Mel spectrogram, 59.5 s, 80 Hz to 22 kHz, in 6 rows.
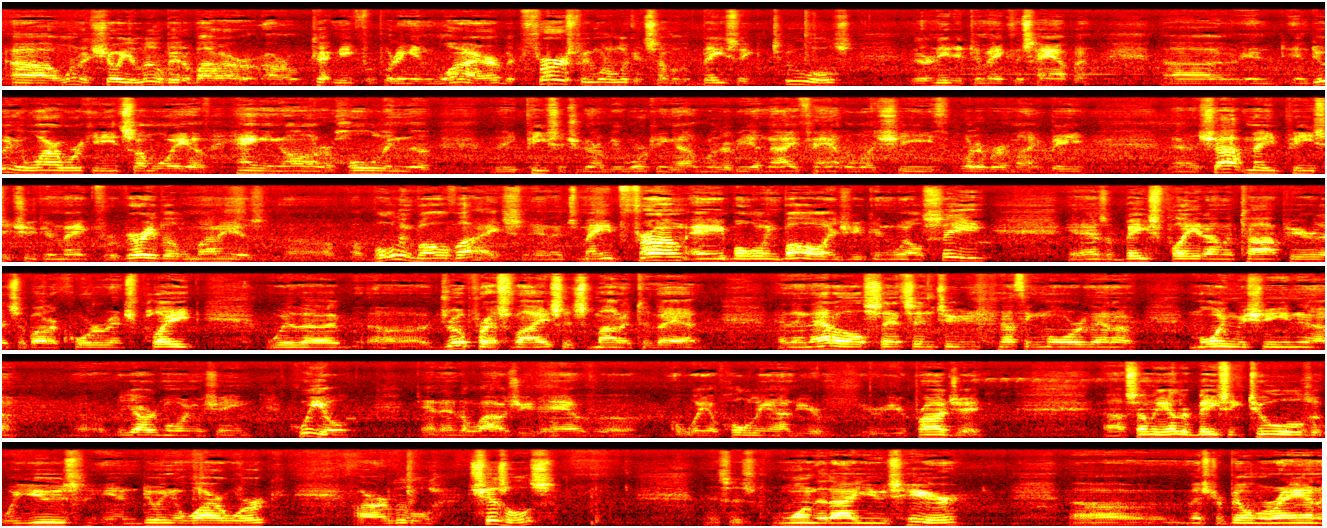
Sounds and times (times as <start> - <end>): Speech: 0.0 - 47.0, 48.0 - 51.6, 52.2 - 53.8, 54.9 - 56.9, 57.6 - 59.5.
